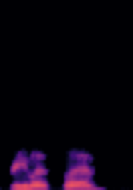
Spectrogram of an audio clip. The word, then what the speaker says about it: Friluftsliv: For example, in Norway, I studied this philosophy called Friluftsliv. It's spelled F-R-I-L-U-F-T-S-L-I-V.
